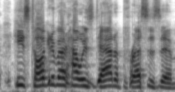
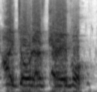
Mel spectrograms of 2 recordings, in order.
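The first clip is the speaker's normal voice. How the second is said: higher, much louder screamed excuse; hammed-up higher, louder scream; mock scream; 6 semitones higher, 11 dB louder than usual. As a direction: wail it in desperation. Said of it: "the way he screams".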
